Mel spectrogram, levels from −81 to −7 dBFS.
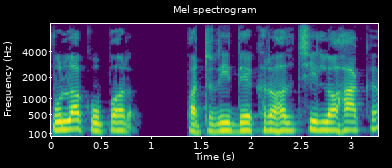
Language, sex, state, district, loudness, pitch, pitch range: Maithili, male, Bihar, Samastipur, -15 LUFS, 160 Hz, 155-165 Hz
